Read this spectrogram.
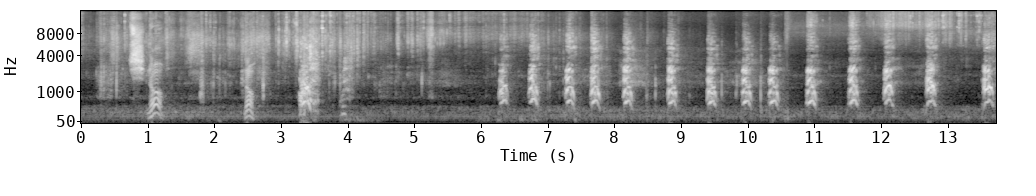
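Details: Pies, a dog, talks back excitedly as his run begins. After a few seconds of human voices, a steady run of sharp, yelping barks follows, about two per second, roughly seventeen in all.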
